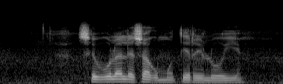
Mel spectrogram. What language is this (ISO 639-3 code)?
tso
